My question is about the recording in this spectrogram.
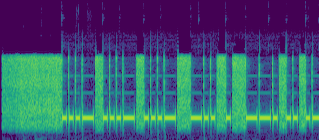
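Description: Morse code sent as a steady mid-pitched beep in short and long elements, heard through a radio receiver: static hiss alone for about the first second, then hiss rushing into every gap between the beeps.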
